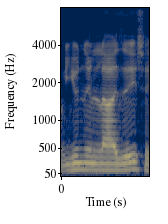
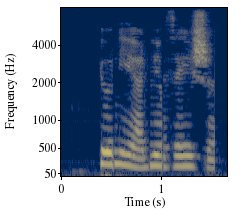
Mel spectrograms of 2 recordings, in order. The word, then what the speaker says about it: unionization: ，形成工会，然后 unionization 就是形成工会的这个名词。 unionization，这个发音是有点困难。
